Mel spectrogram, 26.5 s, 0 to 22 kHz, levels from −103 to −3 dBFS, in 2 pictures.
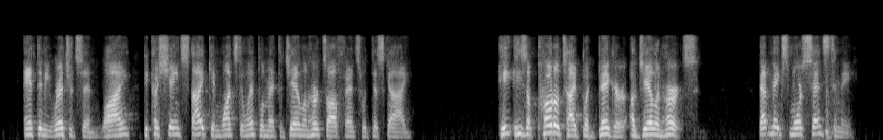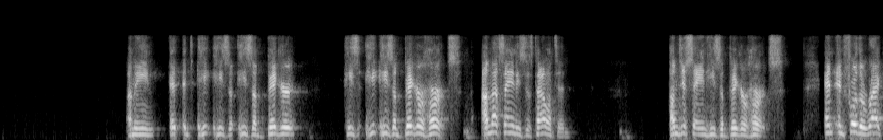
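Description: From start to finish the speech carries Speex codec damage, and it's plainly audible: a noisy, hoarse texture, with the sound suggesting a setting of around 10 kbps. The CELP coder has few bits for the excitation at that rate, so the voice gets roughened, and nothing survives above 7.7 kHz.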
